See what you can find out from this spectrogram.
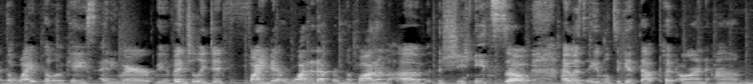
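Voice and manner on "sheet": usual speaking voice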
